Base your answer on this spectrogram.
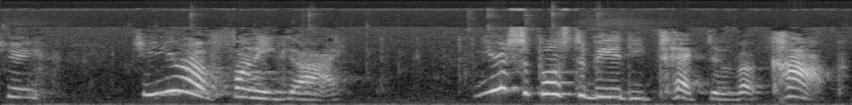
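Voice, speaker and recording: A woman's voice: high voice, big pitch swings, measured pace, a little hiss or hum. A woman playing a frightened, street-tough young boy with slangy, stammering speech in an old-time radio drama. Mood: softening, earnest. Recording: dull lo-fi old radio recording.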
